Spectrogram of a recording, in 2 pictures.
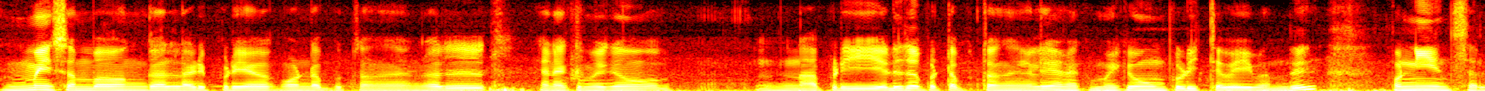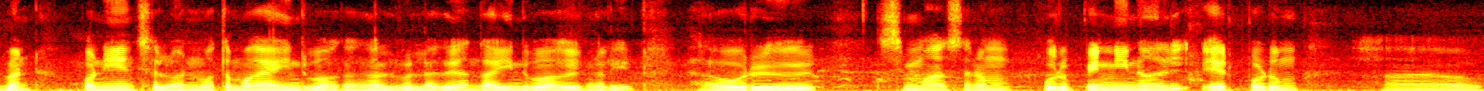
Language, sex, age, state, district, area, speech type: Tamil, male, 18-30, Tamil Nadu, Salem, urban, spontaneous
